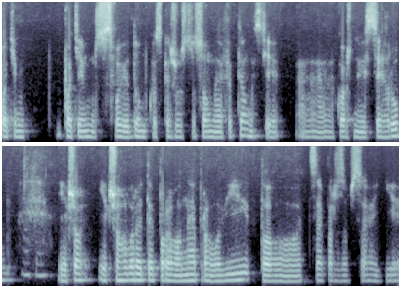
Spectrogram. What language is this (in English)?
Ukrainian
